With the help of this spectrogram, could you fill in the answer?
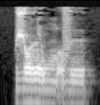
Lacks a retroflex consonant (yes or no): yes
